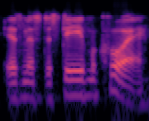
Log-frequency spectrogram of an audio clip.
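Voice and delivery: ordinary delivery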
